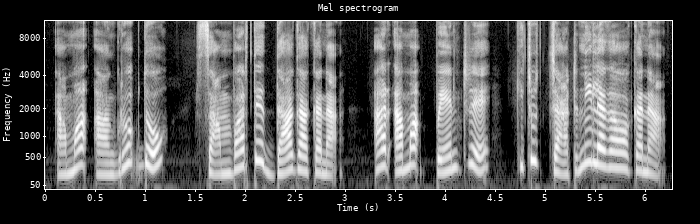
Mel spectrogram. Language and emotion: Santali, disgusted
